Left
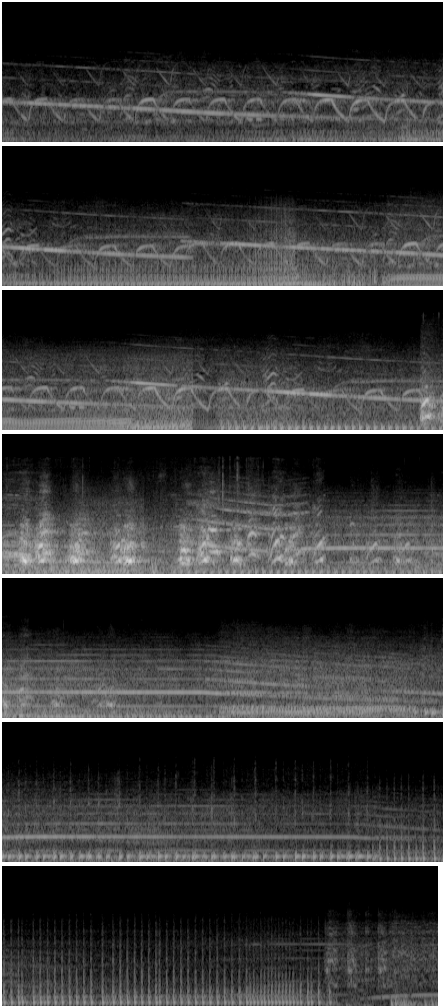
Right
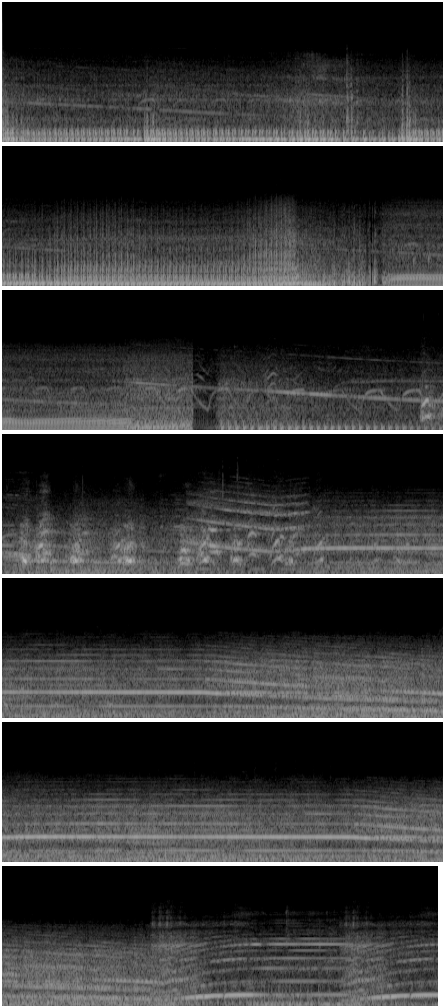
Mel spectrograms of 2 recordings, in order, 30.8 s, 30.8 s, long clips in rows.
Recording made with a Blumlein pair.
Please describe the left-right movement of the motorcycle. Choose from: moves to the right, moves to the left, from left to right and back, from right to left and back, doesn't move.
moves to the left.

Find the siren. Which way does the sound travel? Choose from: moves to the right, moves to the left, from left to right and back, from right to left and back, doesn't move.
moves to the right.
